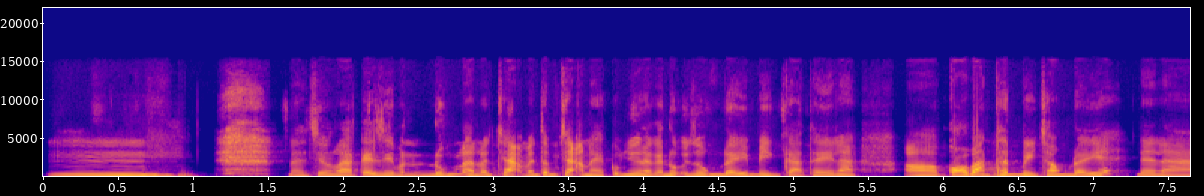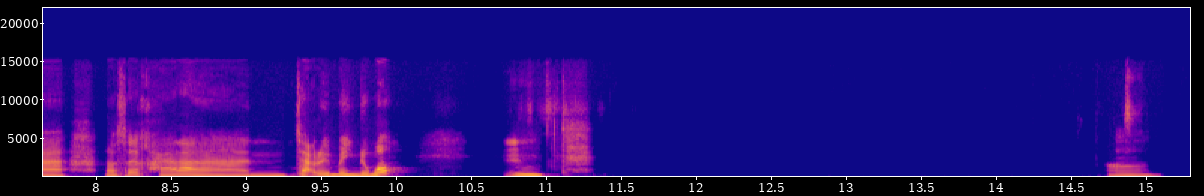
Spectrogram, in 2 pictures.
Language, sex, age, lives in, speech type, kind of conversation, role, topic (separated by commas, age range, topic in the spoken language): Vietnamese, female, 25-29, Vietnam, conversation, podcast, host, Thể loại nhạc nào chạm đến bạn nhất, và vì sao?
